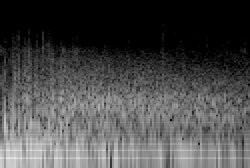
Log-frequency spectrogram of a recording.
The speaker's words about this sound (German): Schon der Beginn dieser Schlacht verläuft überraschend an diesem Morgen in der Bucht von Manila, wo die amerikanische Kriegsmarine liegt. Das fällt auch einem Offizier an Bord der USS Petrel auf, die das Feuer auf die Festung San Antonio eröffnet.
